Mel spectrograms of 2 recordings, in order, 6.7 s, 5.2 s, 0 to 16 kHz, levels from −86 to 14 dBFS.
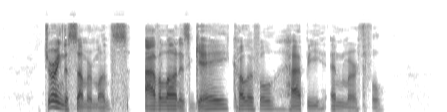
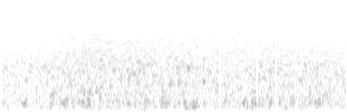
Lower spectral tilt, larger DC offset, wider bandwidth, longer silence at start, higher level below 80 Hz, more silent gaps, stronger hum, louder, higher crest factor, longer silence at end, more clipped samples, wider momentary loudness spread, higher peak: about the same, -3 dB/octave vs -2 dB/octave; neither; about the same, 7.4 kHz vs 7 kHz; first, 0.7 s vs 0.05 s; first, -60 dBFS vs under -90 dBFS; neither; neither; first, -21 LUFS vs -66 LUFS; first, 24 dB vs 16 dB; first, 1.05 s vs 0 s; neither; first, 17 LU vs 4 LU; first, 0 dBFS vs -50 dBFS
